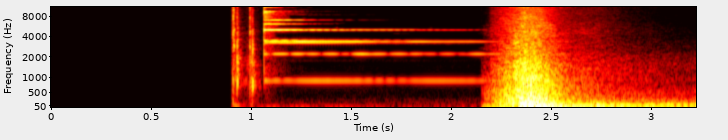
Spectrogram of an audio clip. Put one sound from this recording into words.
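A small bell chimes and rings out.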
